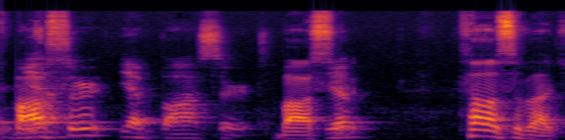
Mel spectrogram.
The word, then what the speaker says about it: Bossert: Did I pronounce that right? It's Bossert? Yeah, Bossert.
